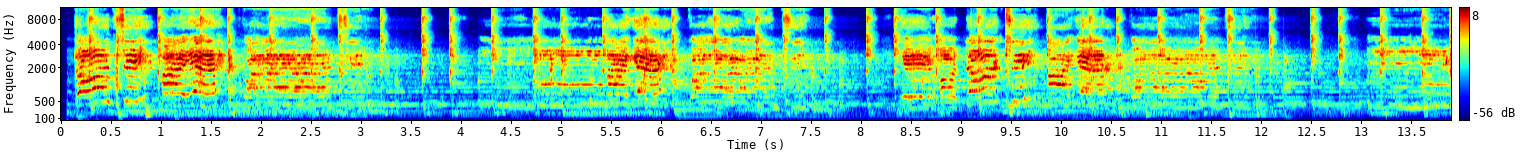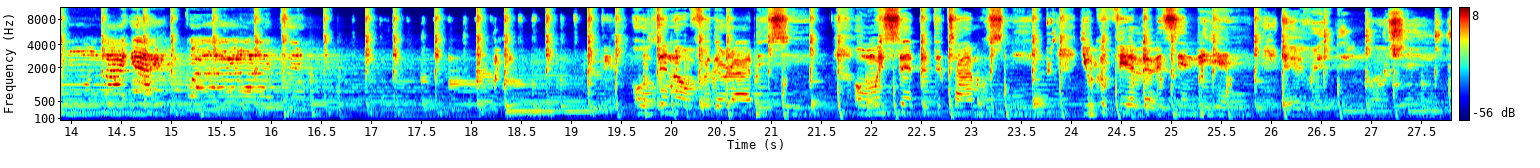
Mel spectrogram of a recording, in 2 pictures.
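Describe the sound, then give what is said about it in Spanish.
A full, bright song by an African artist with African-style beats plays steadily and loudly for the whole stretch, layered instruments driving a continuous groove with no pauses. “Qué linda canción, realmente me ha gustado eh, con estos beats africanos ¿ah?”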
